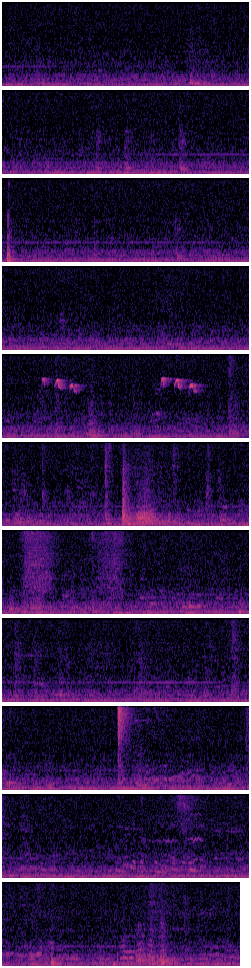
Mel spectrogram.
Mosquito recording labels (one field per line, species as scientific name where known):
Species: no mosquito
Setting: insect culture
